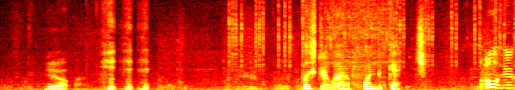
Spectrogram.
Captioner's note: laughs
